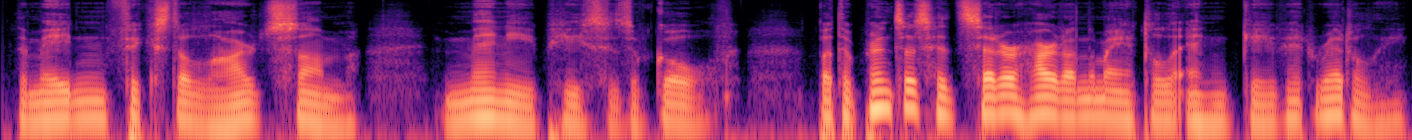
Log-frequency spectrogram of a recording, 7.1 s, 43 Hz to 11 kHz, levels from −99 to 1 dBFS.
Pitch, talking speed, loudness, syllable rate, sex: 95 Hz, 205 wpm, -21 LUFS, 5.4 syllables/s, male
